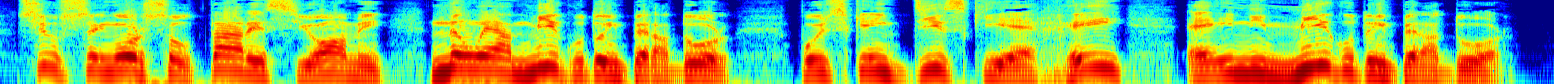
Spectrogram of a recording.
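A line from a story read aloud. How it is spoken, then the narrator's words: Crowd shouting. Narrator (Portuguese): a multidão gritou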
